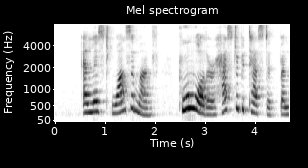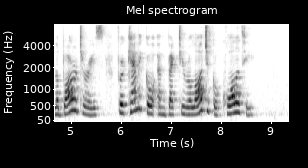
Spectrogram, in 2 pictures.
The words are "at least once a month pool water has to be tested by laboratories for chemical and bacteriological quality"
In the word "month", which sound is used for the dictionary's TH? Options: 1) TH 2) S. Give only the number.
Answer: 1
